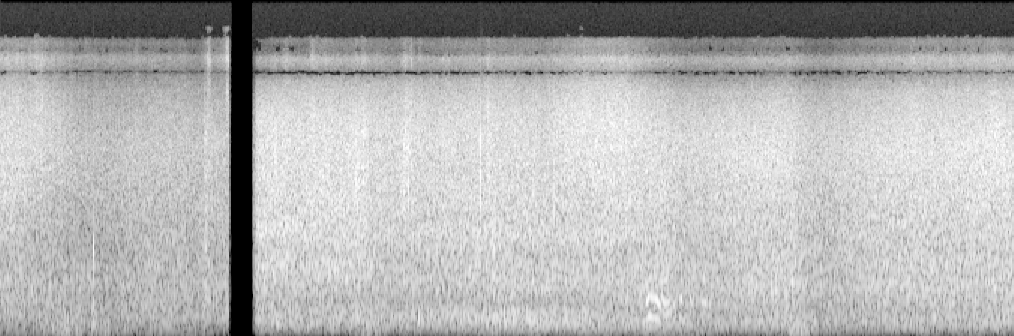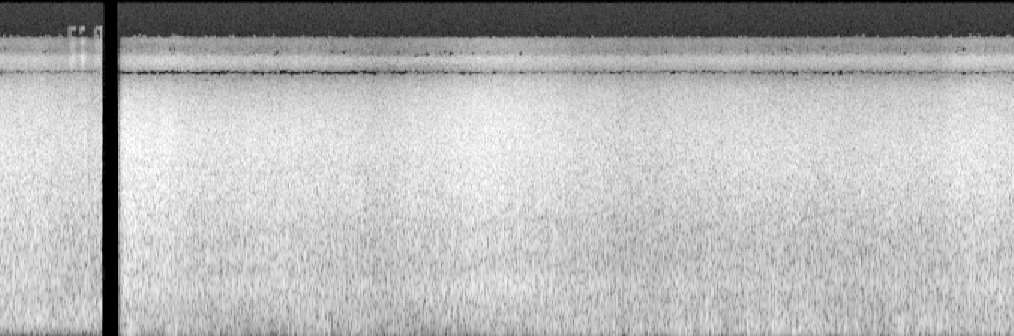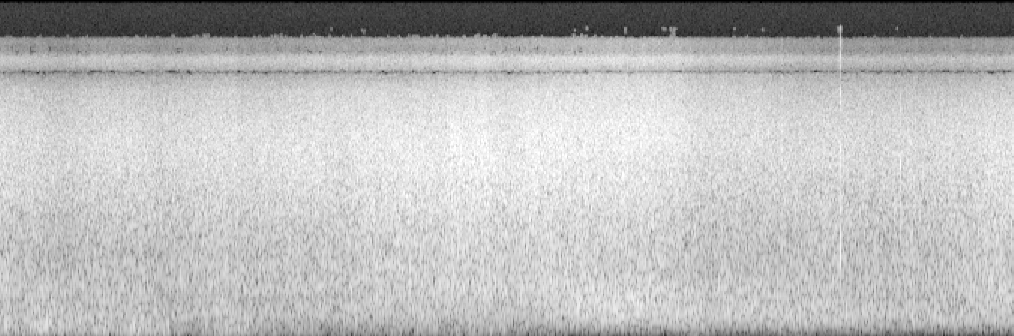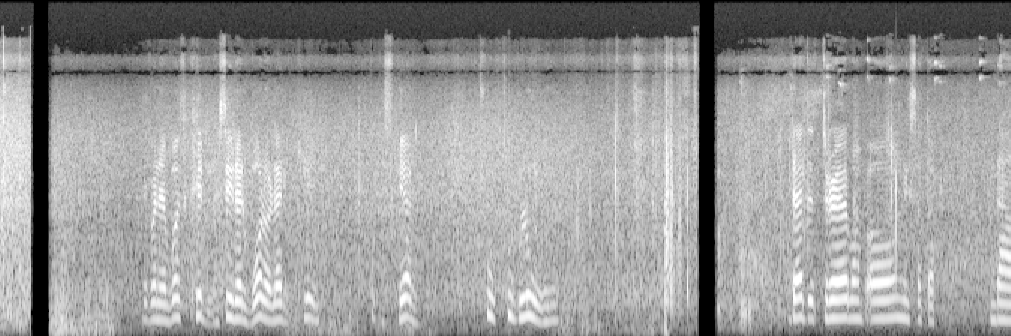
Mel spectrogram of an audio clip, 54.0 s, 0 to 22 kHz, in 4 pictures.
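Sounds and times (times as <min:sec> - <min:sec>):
surf washing over rocks: 0:00.0 - 0:51.3
wind buffeting microphone: 0:00.0 - 0:54.0.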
